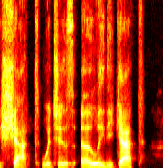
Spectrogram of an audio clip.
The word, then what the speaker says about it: chat: so is c-h-a-t but you don't pronounce the T when it's a guy but you pronounce the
